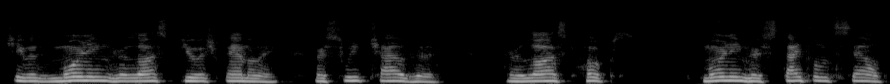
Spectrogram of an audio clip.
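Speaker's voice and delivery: usual speaking voice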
